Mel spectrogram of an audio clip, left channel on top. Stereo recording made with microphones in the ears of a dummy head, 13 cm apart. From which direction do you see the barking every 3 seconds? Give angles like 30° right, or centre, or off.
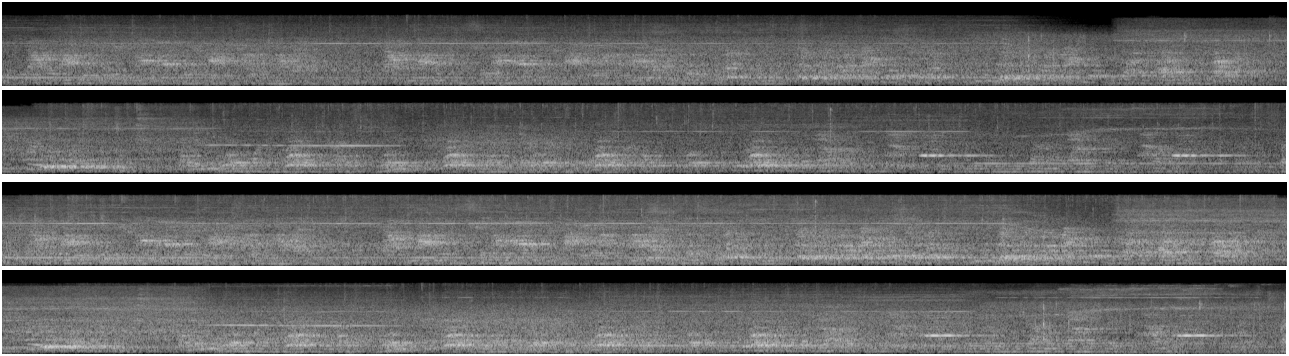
40° left, centre, 30° right, 10° right, 10° left, 30° left, 40° left, 40° left, 40° left.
